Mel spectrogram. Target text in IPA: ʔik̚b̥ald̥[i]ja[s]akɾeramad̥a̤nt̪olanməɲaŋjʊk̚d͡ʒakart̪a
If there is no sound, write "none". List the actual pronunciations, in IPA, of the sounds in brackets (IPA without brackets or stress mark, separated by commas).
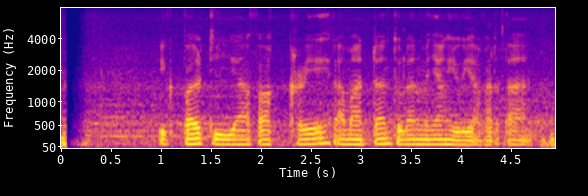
i, f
